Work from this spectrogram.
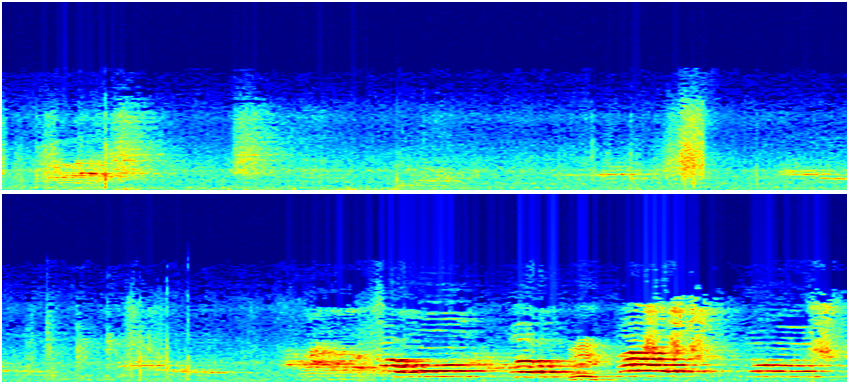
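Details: Kitten meowing: scattered faint cries early on, then a run of loud, high, clear meows packed closely together in the last few seconds, over a background of soft clicks and rustling.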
